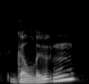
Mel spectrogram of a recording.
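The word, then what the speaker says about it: Galuten: The name looked very French to me, but I looked up a video and Noah was on Kelly Clarkson's cooking show and she pronounced it gluten. So Noah Gluten. It kind of looks like galutan to me. That would be the French pronunciation I would go with. But Kelly Clarkson says Noah Gluten, so that's how I'll say it.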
